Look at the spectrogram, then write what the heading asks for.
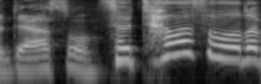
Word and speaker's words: DASSLE: Is it the DASSLE? Am I saying it correctly? You got it, the DASSLE.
